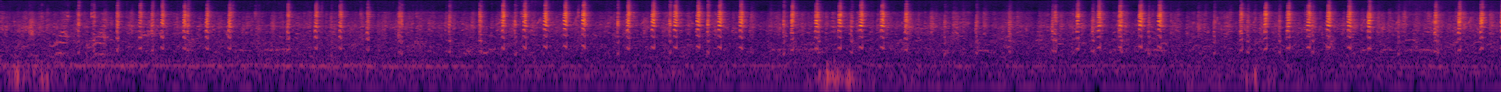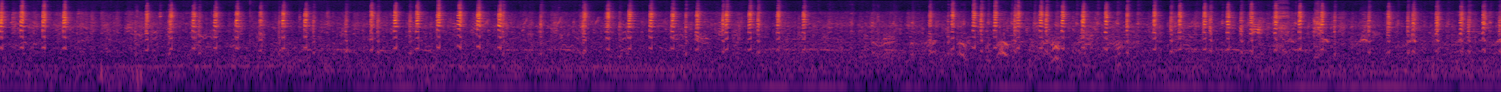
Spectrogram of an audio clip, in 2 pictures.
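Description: Birds calling in rapid runs of short, sharp notes, several a second, with brief pauses between runs.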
